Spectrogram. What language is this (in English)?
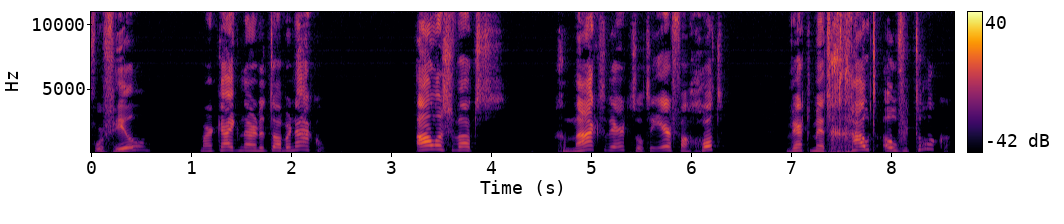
Dutch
